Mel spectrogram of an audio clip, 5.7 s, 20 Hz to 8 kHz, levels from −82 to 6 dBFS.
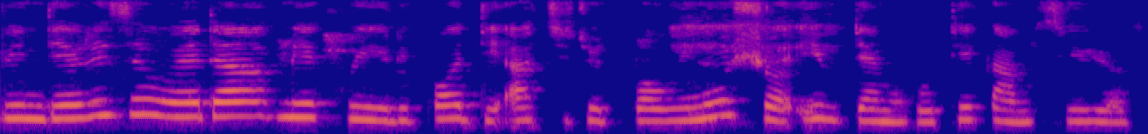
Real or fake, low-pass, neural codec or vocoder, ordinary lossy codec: real; none; none; none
